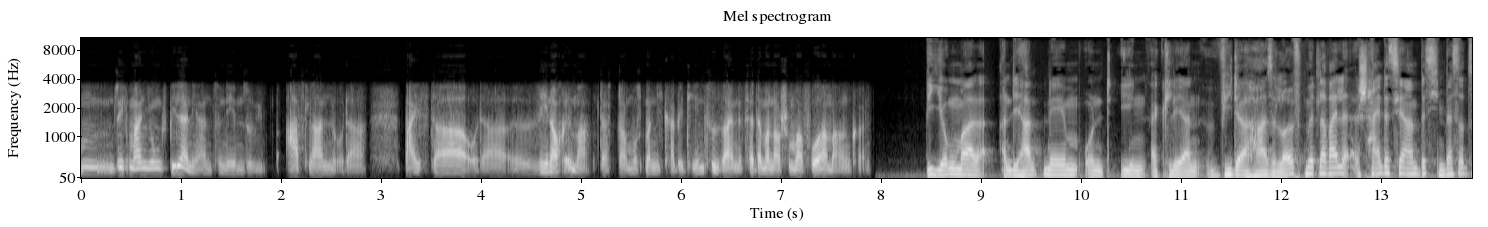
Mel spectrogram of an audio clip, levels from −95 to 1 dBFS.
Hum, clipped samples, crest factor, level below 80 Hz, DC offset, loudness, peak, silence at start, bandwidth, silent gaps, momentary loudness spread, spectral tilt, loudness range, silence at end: none; under 0.1%; 16 dB; -44 dBFS; under 0.1%; -19 LUFS; -2 dBFS; 0 s; 11 kHz; none; 14 LU; -5.5 dB/octave; 8 LU; 0 s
